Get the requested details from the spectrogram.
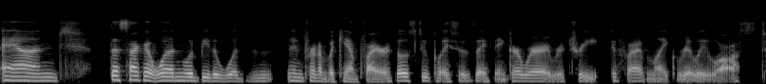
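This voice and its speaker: With an American accent, a woman speaks at a moderate pace against a quiet background, the sound dry and close with no echo. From San Diego, California. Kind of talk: casual chat.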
